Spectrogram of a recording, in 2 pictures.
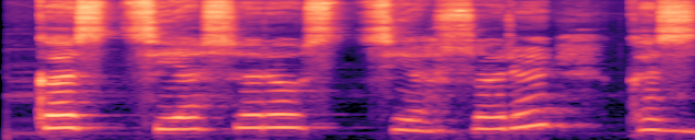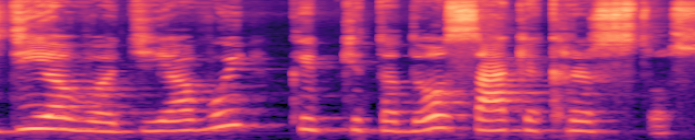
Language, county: Lithuanian, Panevėžys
